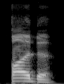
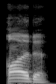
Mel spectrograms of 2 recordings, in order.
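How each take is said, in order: Both takes have the same delivery.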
